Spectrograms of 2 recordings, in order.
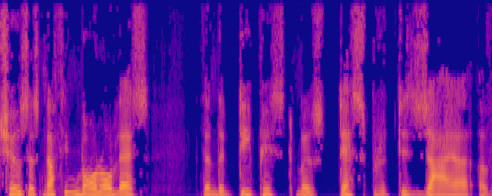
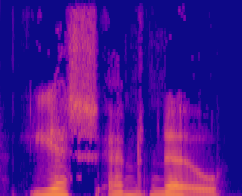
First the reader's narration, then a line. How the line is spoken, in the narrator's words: said Dumbledore quietly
